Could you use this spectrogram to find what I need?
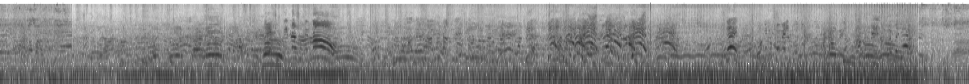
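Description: A crowd of children shouts and cheers excitedly close by.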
